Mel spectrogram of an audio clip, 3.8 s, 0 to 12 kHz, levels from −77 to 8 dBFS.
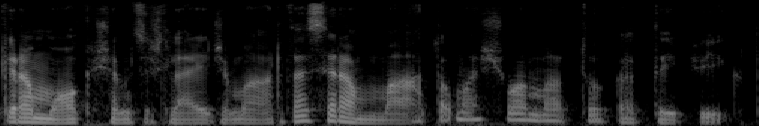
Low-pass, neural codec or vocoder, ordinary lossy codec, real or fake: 10.8 kHz; vocoder, 44.1 kHz, 128 mel bands every 512 samples, BigVGAN v2; Opus, 24 kbps; fake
